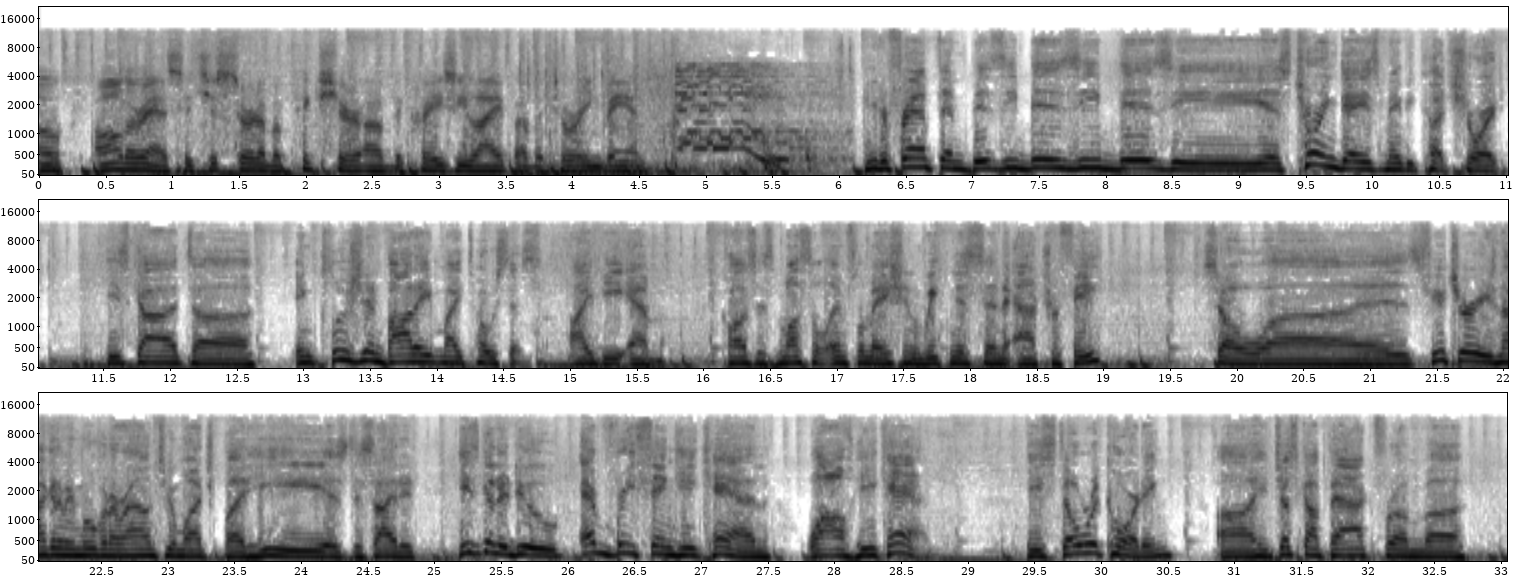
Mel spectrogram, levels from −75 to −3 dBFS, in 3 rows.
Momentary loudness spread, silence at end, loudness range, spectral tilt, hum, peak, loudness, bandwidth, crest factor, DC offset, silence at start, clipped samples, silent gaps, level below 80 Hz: 6 LU; 0 s; 3 LU; -5.5 dB/octave; none; 0 dBFS; -11 LUFS; 12.5 kHz; 10 dB; under 0.1%; 0 s; under 0.1%; none; -26 dBFS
